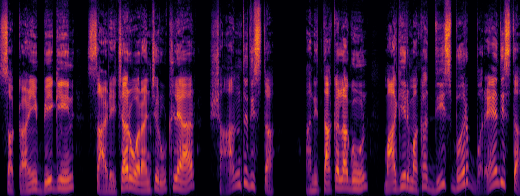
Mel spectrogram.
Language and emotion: Goan Konkani, happy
